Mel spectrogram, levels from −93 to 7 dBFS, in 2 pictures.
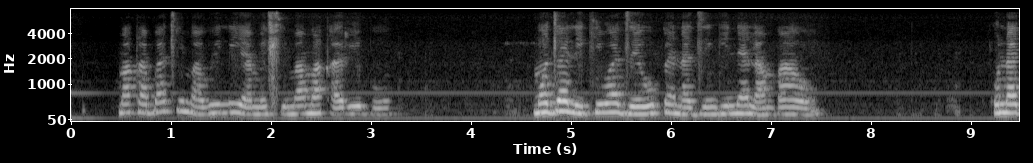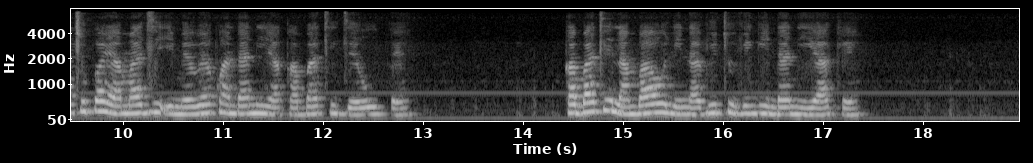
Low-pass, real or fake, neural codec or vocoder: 7.2 kHz; real; none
